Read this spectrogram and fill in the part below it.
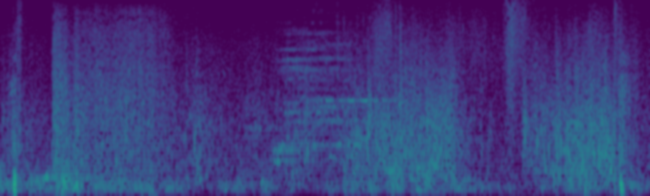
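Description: A person splashes while swimming through water.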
